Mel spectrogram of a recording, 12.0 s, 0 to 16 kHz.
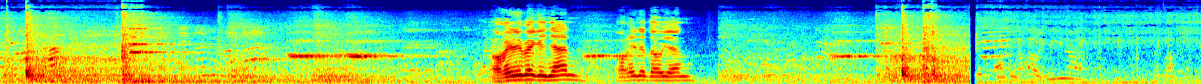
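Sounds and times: metallic squeal: 0:02.8 - 0:04.5, 0:05.5 - 0:06.7, 0:08.2 - 0:09.2.

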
